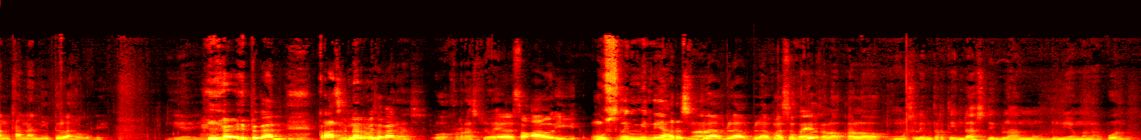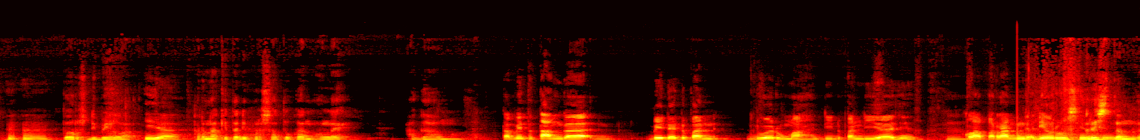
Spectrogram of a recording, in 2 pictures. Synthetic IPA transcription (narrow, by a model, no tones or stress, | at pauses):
ankananit̪ulahbukanɛ | iaijait̪ukankəɾasbənərmasakans | akəɾasd͡ʒoasoʔalimuslɪminiɦaɾʊsbəlabəlablamasukkakalokalomuslɪmt̪ərt̪indasdibəlaɦanduniamanapʊnməʔit̪uɦaɾʊsdibelaijakaɾənakit̪adipərsat̪ukanolɛh | aɡama | t̪apit̪ət̪aŋɡaʔ | bedadəpan | duaɾumahdidəpandiad͡ʒɛ | kəlapəɾanŋɡa̰ʔdiaɾusikɾist̪ənk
